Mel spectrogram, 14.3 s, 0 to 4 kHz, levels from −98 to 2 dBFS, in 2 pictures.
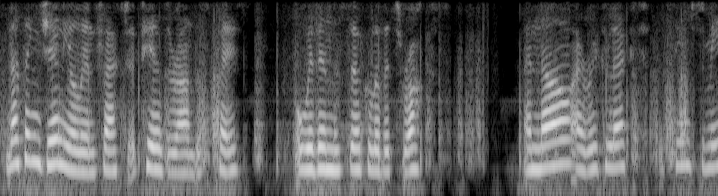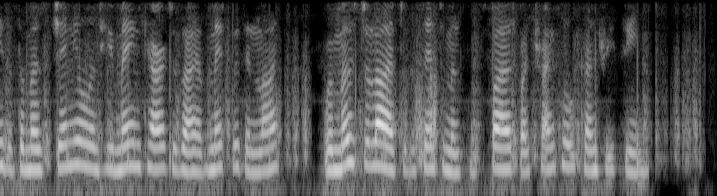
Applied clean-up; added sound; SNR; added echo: none; Writing; 19 dB; none.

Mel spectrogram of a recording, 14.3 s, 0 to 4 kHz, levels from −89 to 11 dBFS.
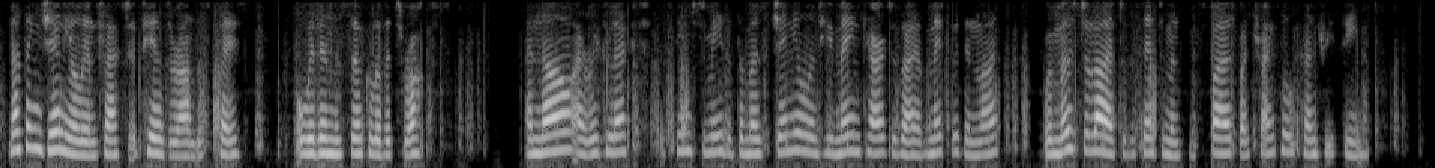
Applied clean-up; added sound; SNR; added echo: neural mask model RNNoise.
